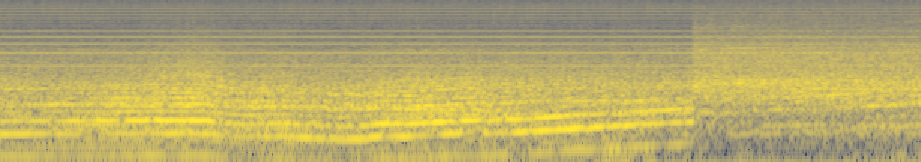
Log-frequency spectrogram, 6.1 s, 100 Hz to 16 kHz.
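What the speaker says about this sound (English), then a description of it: "He's doing donuts, trying to get back into the track again." A race car spinning in donuts during a PS4 short-track racing game, its engine whining and rising and falling in pitch as it circles, fairly quiet and steady with no talking.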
